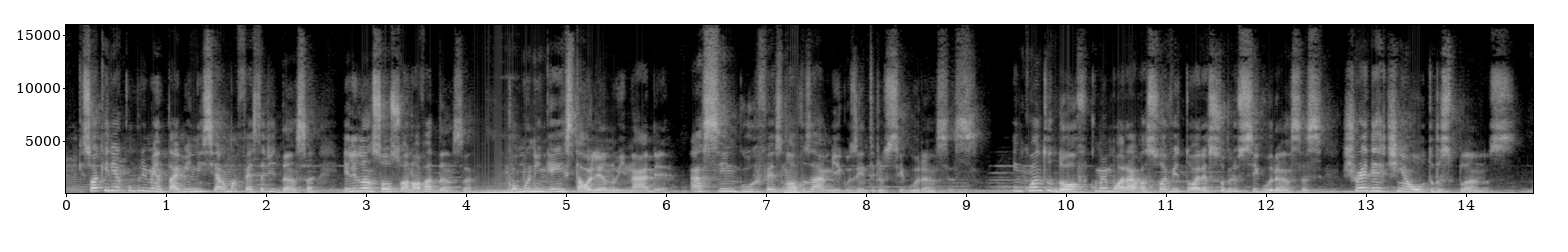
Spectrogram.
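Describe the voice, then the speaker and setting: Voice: medium pitch, lively intonation, normal speed. A Brazilian narrator reading a scripted cartoon video essay. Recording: music behind the voice. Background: background music.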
